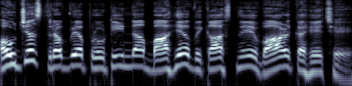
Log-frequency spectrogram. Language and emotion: Gujarati, neutral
